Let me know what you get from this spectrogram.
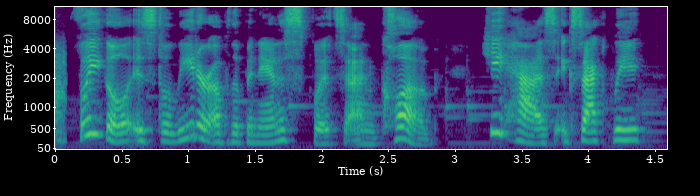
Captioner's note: none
